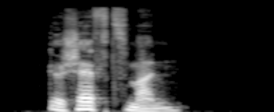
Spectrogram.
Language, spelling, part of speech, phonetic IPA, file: German, Geschäftsmann, noun, [ɡəˈʃɛft͡sˌman], De-Geschäftsmann.oga
- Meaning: businessman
